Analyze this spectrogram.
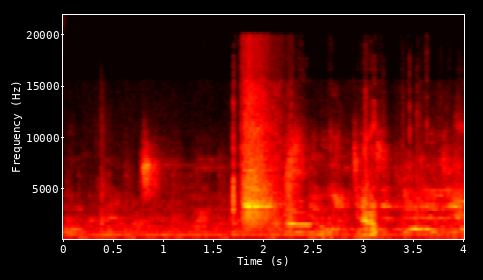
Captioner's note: exhales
